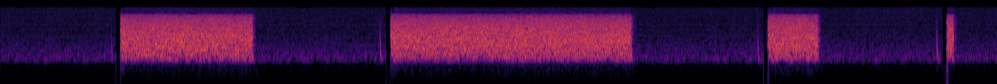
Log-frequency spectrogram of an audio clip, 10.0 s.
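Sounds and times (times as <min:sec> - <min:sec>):
static bursts: 0:01.2 - 0:02.6, 0:03.8 - 0:06.4, 0:07.6 - 0:08.3, 0:09.4 - 0:09.6
weak radio signal in band-limited hiss: 0:01.2 - 0:02.6, 0:03.8 - 0:06.4, 0:07.6 - 0:08.3, 0:09.4 - 0:09.9.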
